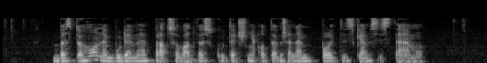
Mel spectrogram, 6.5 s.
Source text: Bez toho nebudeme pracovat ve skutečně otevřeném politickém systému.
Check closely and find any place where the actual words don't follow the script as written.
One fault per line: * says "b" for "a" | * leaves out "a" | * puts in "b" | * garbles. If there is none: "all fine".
all fine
